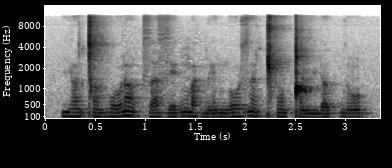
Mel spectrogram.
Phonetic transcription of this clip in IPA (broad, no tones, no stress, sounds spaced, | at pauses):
j ɐ̃ ǀ ɐ̃ v o ɾ ɐ̃ lˠ t͡s a z e ŋ͡m a ɡ͡b ẽ n̪ o z ɐ̃ ǁʰ õ ǃ ɐ̃ lʲ j a ʈ d õ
